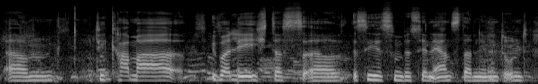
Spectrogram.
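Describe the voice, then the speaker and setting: Woman, lowish flat voice, hesitant, crowd chatter behind. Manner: hesitant, slow. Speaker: interviewee.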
